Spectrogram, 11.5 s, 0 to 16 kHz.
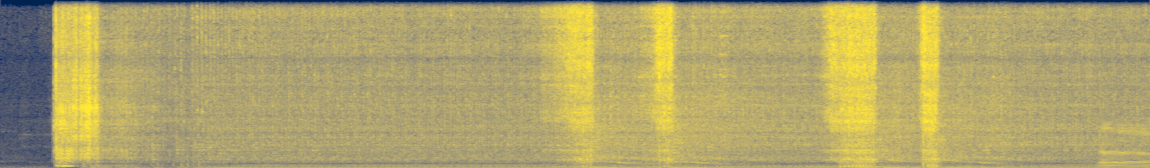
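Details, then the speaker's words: Mercedes 190SL with tested Solex carburetors, hot start after idle and linkage adjustment: catches immediately, settles into steady idle, picks up cleanly on quick revs; good set of carburetors, normal hot start. "got you good set of carburetors there Muhammad"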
